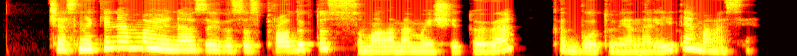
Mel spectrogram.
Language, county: Lithuanian, Marijampolė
